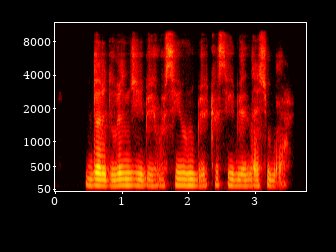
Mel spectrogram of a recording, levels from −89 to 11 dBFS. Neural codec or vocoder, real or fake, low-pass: autoencoder, 22.05 kHz, a latent of 192 numbers a frame, VITS, trained on one speaker; fake; 9.9 kHz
